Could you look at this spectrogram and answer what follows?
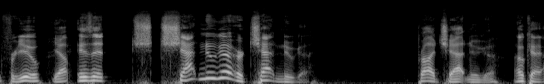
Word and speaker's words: Chattanooga: I think Chattanooga well this is because we're we pronounced at different ways I think shatta new go sounds like cooler and more mysterious so okay interesting so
